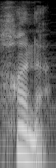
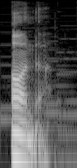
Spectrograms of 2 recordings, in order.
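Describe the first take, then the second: First: The word begins with a pronounced h sound. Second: The word begins with a vowel, h silent. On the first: The speaker calls it wrong. "Je n'ai pas dit honor" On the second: The speaker calls it right. "j'ai dit honor"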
